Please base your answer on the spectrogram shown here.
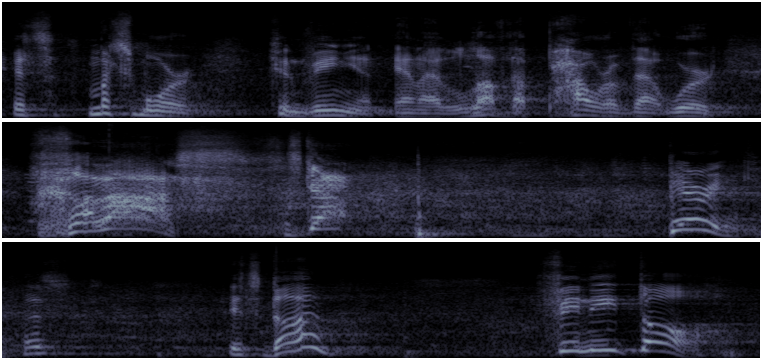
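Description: A middle-aged man whose first language is Arabic preaches from a church pulpit in an unhurried, deliberate way. He jokes with the congregation and climbs to loud, emphatic peaks. The recording sounds slightly dull and lo-fi. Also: on the high side, very animated, gravelly, a little hiss or hum. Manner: humorous, rising to emphatic near-shouting peaks. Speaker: pastor. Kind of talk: sermon. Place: church stage behind a pulpit. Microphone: pulpit microphone.

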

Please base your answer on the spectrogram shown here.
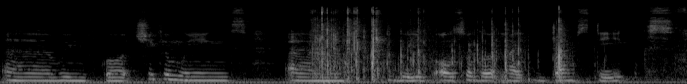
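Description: A woman, a mother, chatting casually to camera about her groceries, unhurried and full of ums and uhs. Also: fairly low pitch, flat delivery, very noisy. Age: adult mother. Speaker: vlogger showing a grocery haul. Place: home, at a table with groceries.

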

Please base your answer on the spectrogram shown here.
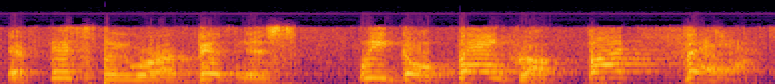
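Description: A man's voice: high voice, very animated, measured pace. A young American man playing a brash, demanding teenage son in a 1940s instructional film, blunt and emphatic. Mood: exasperated. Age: teens to young adult. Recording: dull, noisy 1940s film soundtrack.

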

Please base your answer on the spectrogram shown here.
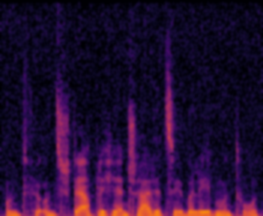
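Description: An actress playing a self-possessed musician bound for Mars in a science-fiction radio play, earnest and articulate. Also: female voice, medium pitch, fairly even intonation, fairly quick, over music, natural voice. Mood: composed.

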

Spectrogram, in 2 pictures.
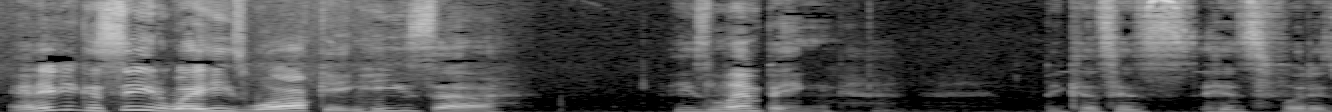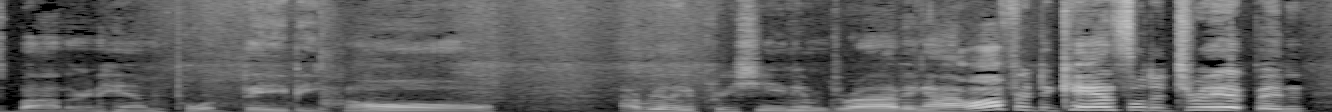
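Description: A woman's voice: on the low side, expressive, measured pace, darkish tone, slightly rough. A middle-aged woman chatting to her phone camera from a parked minivan at a gas station, rambling with ums and asides. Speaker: travel vlogger. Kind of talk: casual vlog chat to camera. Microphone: phone camera at arm's length.

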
